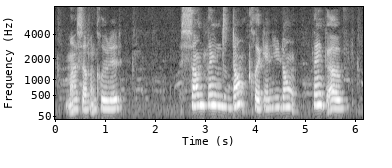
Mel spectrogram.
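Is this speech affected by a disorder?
Yes: cerebral palsy; from birth.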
